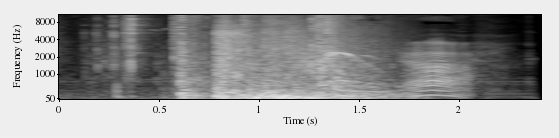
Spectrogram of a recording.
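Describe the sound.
Gunshots in an audio drama: a single sharp pop, then a loud dense burst of rapid gunfire lasting about a second, followed by a brief voice.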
